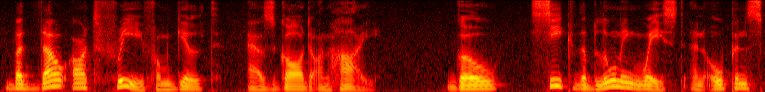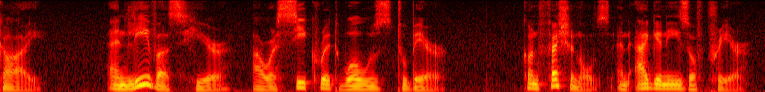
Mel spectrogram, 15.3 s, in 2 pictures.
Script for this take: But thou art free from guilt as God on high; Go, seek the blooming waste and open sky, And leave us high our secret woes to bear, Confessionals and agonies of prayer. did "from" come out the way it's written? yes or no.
yes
